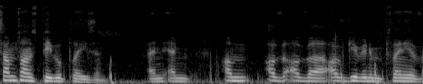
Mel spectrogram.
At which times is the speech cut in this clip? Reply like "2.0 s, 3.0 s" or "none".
none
